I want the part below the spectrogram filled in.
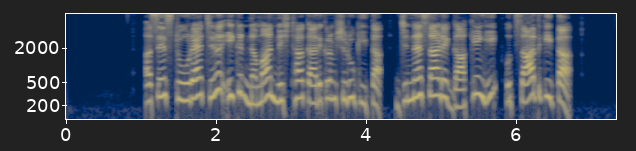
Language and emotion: Dogri, happy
